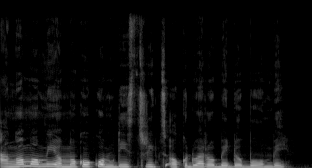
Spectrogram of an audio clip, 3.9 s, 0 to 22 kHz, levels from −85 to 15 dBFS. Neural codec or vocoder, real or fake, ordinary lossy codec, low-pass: none; real; none; 19.8 kHz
